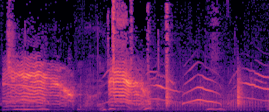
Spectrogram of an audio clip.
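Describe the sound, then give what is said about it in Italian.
Several cats meow, their high, wavering cries overlapping and following one another in a steady chorus, with no one speaking. “Cari, cari Micini, che tenerezza. Oh, e dire che certe persone trattano male i gatti.”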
